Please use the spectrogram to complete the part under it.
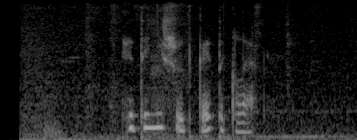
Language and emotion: Russian, positive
